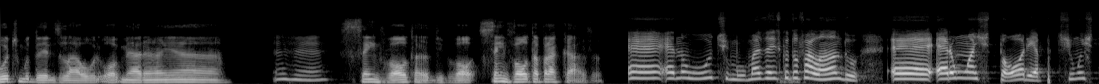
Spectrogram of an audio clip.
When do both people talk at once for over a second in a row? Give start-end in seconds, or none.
none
